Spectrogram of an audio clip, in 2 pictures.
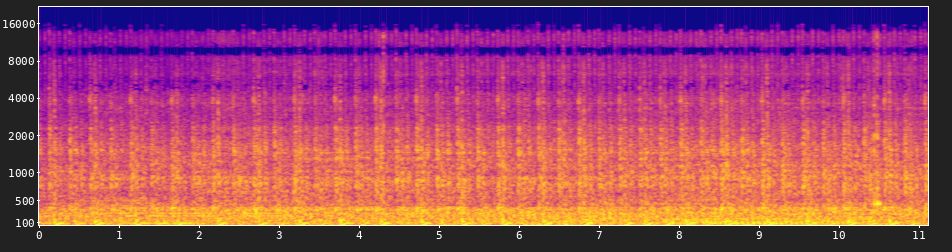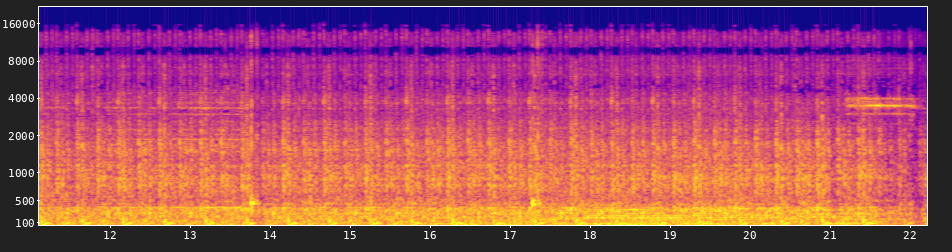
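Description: A motorised juice machine running steadily and loudly, with a few light knocks along the way.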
